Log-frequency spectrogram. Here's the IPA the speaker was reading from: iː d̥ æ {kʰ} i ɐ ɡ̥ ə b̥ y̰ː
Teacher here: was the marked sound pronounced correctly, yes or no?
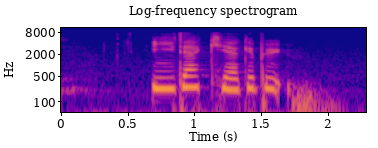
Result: yes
